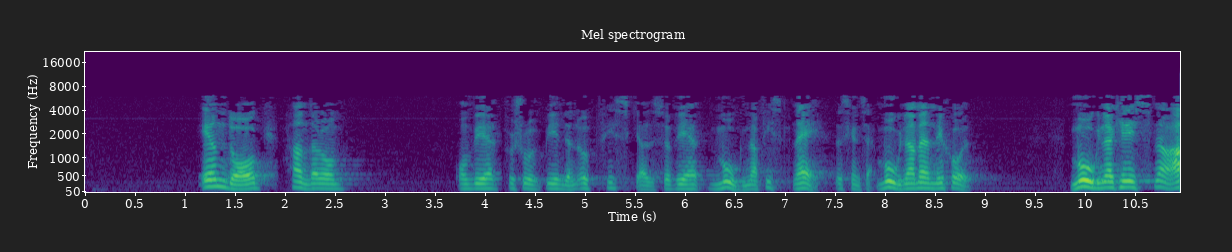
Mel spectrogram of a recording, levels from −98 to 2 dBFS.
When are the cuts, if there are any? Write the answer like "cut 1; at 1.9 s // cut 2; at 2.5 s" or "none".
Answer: cut 1; at 1.9 s // cut 2; at 4.2 s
